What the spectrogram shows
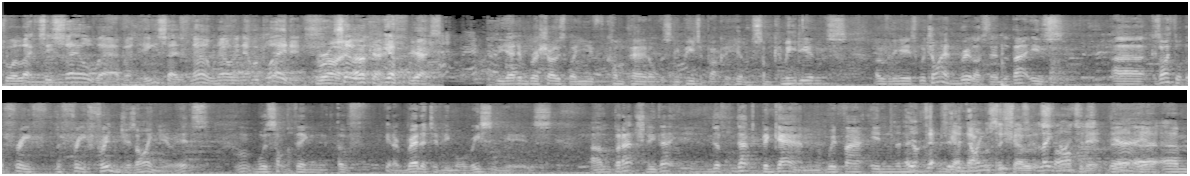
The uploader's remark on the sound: Recorded (alright, edited) live in Edinburgh.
